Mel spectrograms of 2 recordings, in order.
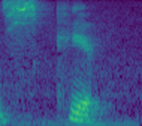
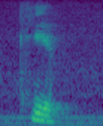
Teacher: in skip it is not pronounced like the K in Kip the difference lies again in the lack of aspiration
